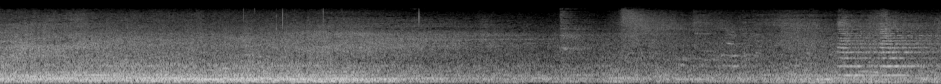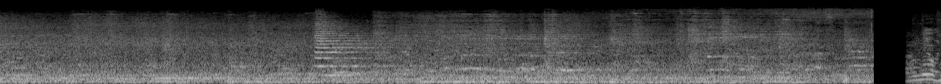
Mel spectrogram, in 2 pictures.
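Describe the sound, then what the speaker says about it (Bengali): Dwarka Express pulling into Bongaigaon station: loud rumbling train noise with several repeated horn toots in the middle, carriages clattering along steadily, then a brief dropout near the end. "আমাদের দ্বারিকা এক্সপ্রেস বঙ্গাইগাঁও ঢুকলো"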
